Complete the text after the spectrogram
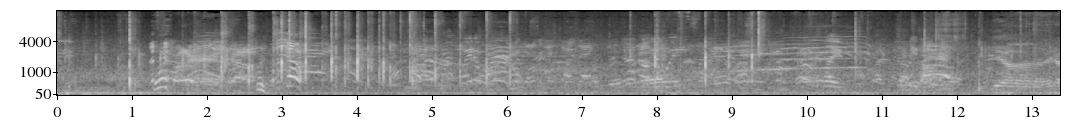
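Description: Young girls shout and cheer excitedly from nearby.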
